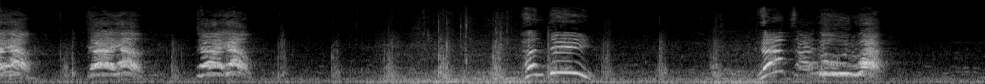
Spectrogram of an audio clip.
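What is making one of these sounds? A young woman shouts marching commands outdoors.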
